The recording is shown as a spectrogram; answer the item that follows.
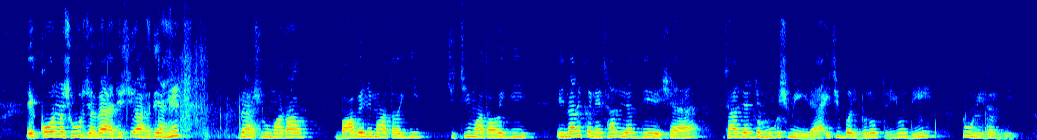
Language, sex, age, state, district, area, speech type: Dogri, male, 18-30, Jammu and Kashmir, Samba, rural, spontaneous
